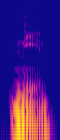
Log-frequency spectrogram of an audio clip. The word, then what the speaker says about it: Nîmes: And Nîmes is spelled N-I with a circumflex M-E-S. But it's pronounced Nîmes.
